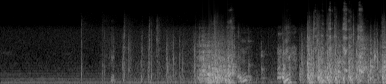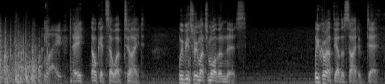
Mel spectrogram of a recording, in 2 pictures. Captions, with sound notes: (door clanks) (man gasping) - Life. - Hey, don't get so uptight. We've been through much more than this. We got out the other side of death.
